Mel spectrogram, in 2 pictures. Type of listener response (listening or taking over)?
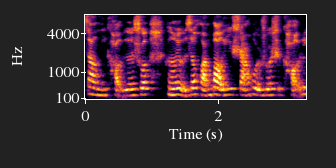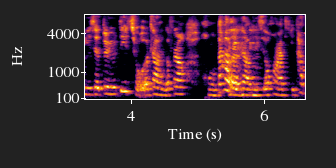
listening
